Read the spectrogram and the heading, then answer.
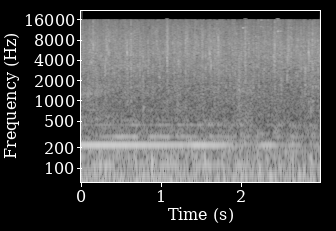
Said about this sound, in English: The chanting still playing through the unburnt speakers in the other rooms, slowly winding down as the rain pelted my skin.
